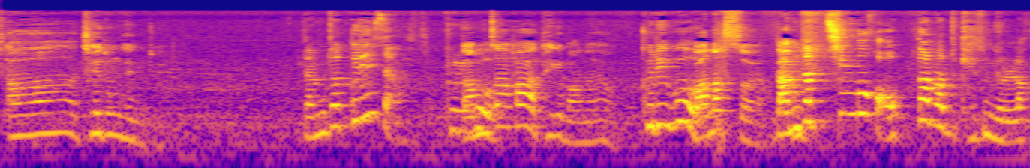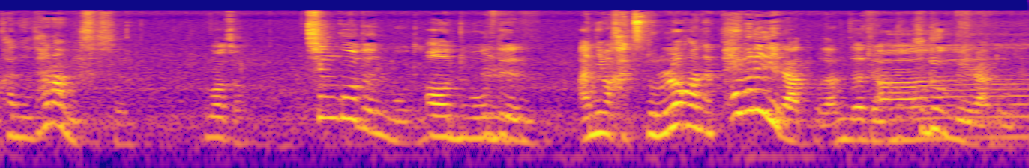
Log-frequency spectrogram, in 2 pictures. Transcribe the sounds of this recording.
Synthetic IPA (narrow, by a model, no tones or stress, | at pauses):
at͡ɕe̞doŋdendwe | namd͡ʑak͈ɯɲid͡ʑianas͈ʌjkɯɾiɡod͡ʑaɡate̞ɡemanajokɯɾiɡonas͈ʌjonamd͡ʑat͡ɕʰinɡuɡaʌp̚t͈ʌɾadoke̞sʰokjʌɭːakʰanɯnsʰaɾamiːs͈ʌs͈ʌjo | mad͡ʑa | t͡ɕʰinɡudɯnmodɯʌmʌdɯn | aɲimʌnkat͡ɕʰinoɭːʌɡanɯnpʰe̞biʎiɾadonamd͡ʑadɯkudobuiɾado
